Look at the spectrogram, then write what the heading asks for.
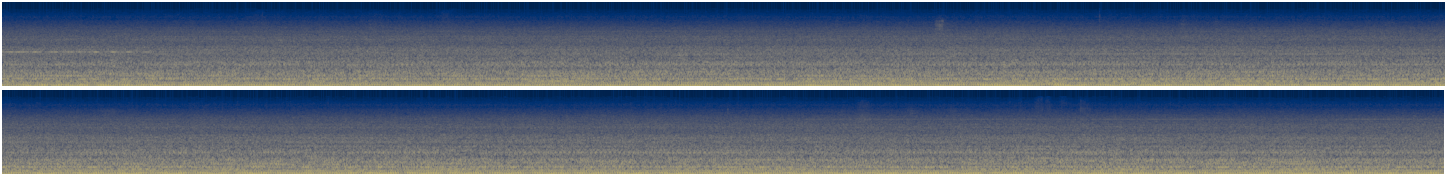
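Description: Steady hum of a train standing at idle: a low, even drone with several steady tones held throughout. A higher steady tone stops about a second and a half in.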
